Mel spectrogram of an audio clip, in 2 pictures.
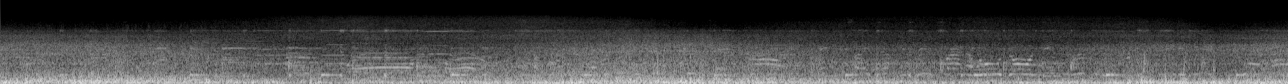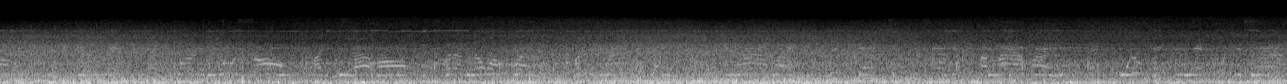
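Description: Wind roars steadily and loudly past, as in open air during flight.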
